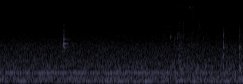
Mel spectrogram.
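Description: Faint handling of a steel bar jigger and a glass rum bottle as rum is measured out and tipped into the shaker, with a few light ticks over a steady low hum.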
